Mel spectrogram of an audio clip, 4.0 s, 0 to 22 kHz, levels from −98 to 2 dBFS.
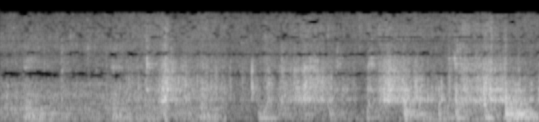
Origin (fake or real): real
